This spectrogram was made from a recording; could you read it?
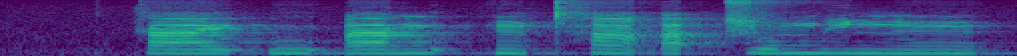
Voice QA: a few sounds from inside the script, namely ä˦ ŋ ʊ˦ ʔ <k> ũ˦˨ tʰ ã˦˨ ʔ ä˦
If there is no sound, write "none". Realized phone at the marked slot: k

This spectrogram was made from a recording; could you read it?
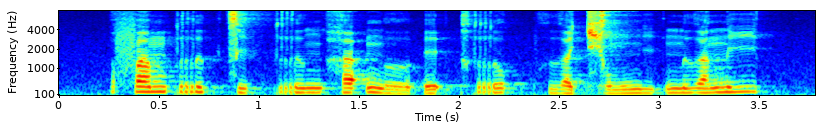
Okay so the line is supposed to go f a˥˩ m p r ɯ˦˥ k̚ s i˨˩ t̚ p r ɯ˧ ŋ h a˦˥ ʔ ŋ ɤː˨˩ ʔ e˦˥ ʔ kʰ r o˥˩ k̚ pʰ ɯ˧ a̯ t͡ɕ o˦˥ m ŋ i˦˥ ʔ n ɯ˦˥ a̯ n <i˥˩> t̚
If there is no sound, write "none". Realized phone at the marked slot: i˥˩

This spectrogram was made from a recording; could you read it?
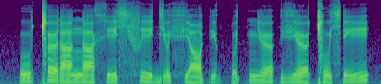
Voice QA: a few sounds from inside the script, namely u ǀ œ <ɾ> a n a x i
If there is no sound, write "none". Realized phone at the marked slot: ɾ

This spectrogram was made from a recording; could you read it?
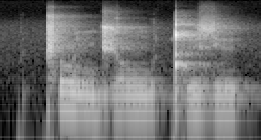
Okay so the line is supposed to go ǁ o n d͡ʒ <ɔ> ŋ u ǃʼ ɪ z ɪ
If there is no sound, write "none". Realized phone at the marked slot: ɔ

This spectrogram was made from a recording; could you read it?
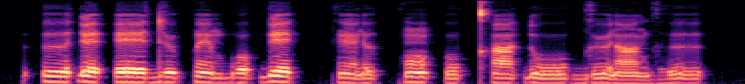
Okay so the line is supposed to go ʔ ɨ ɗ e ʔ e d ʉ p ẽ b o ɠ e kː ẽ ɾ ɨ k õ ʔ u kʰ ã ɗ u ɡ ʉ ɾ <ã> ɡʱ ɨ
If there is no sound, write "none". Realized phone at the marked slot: ã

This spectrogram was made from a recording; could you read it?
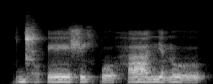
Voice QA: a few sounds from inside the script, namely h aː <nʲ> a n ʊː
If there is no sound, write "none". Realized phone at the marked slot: nʲ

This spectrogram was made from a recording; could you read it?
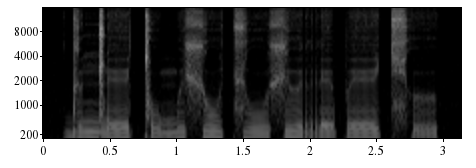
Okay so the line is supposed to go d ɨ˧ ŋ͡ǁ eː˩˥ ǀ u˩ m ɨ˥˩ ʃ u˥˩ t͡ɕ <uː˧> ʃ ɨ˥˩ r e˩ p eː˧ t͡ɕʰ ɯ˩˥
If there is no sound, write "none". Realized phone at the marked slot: uː˧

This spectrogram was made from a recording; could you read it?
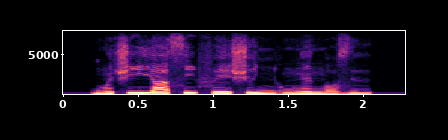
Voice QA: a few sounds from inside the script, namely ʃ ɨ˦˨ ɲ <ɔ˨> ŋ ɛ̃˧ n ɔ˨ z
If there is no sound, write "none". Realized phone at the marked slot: ɔ˨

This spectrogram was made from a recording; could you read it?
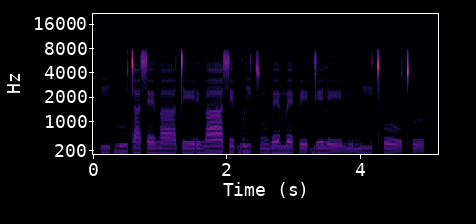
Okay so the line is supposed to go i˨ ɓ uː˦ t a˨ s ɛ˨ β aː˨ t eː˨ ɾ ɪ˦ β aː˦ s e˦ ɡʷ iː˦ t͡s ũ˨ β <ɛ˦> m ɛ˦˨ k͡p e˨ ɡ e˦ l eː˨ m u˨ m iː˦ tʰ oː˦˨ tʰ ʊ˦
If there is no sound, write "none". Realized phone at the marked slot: ɛ˦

